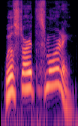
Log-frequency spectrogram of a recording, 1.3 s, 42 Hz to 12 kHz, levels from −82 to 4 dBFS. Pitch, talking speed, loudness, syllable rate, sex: 195 Hz, 185 wpm, -14 LUFS, 4.4 syllables/s, male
